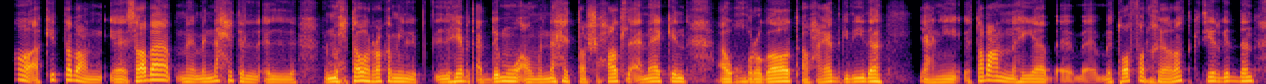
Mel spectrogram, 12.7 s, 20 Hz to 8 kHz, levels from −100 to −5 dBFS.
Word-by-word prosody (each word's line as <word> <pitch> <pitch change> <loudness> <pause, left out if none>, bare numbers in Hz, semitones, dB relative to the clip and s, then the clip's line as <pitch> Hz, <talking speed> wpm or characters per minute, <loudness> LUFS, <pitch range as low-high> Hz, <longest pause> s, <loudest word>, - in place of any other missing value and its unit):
آه، 170 -4 +1
أكيد 180 - -5
طبعًا. 110 - +1
يعني 105 -2 -1
سواء 145 +8 +5
بقى 180 -2 +5
من 110 -1 -3
من 115 +2 -1
ناحية 150 +4 -1
ال 100 -5 -3
ال 95 -1 -3 0.3
المحتوى 130 +6 +4
الرقمي 130 -2 +1
اللي 105 -4 0
بت - - -19
اللي 110 +4 0
هي 135 - +5
بتقدمه 130 +3 +1
أو 100 - 0
من 100 +1 -2
ناحية 120 +2 0
ترشيحات 125 +6 -1
لأماكن 125 +2 0 0.4
أو 105 0 +2
خروجات 115 +4 +3
أو 95 - -4
حاجات 110 +6 -2
جديدة، 120 +2 +2 0.3
يعني 100 0 -3
طبعًا 145 -7 +2
هي 110 0 0
ب - - -11
ب - - -9
بتوفّر 125 +6 0
خيارات 115 +8 -1
كتير 140 -2 -2
جدًا، 135 +1 0
120 Hz, 175 wpm, -24 LUFS, 105-135 Hz, 0.4 s, سواء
